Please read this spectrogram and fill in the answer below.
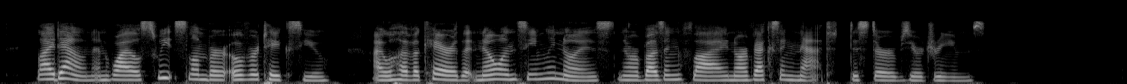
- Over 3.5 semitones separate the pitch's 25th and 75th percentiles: No, narrow, 2.4 semitones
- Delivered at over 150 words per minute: No, average, 140 wpm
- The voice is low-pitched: No, high, 205 Hz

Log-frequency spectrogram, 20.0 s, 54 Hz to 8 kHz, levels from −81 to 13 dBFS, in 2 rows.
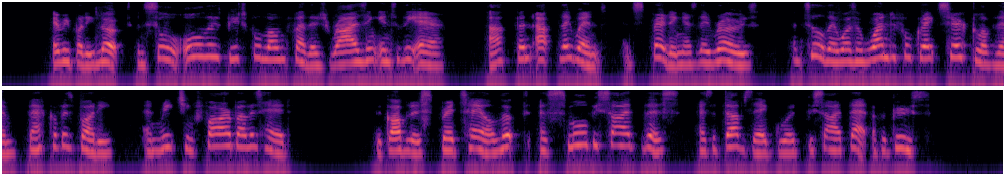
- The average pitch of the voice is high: Yes, high, 230 Hz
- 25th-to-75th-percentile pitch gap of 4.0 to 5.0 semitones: No, wide, 5.4 semitones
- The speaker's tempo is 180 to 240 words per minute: Yes, average, 185 wpm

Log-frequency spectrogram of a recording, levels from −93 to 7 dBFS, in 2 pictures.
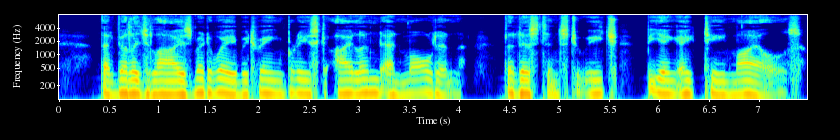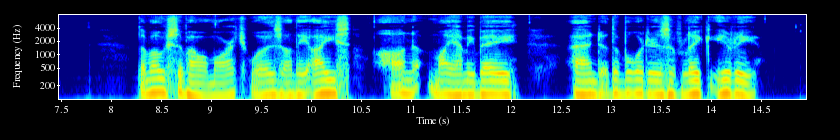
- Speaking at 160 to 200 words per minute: No, slow, 135 wpm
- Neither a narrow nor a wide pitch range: No, narrow, 1.6 semitones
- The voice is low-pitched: Yes, low, 130 Hz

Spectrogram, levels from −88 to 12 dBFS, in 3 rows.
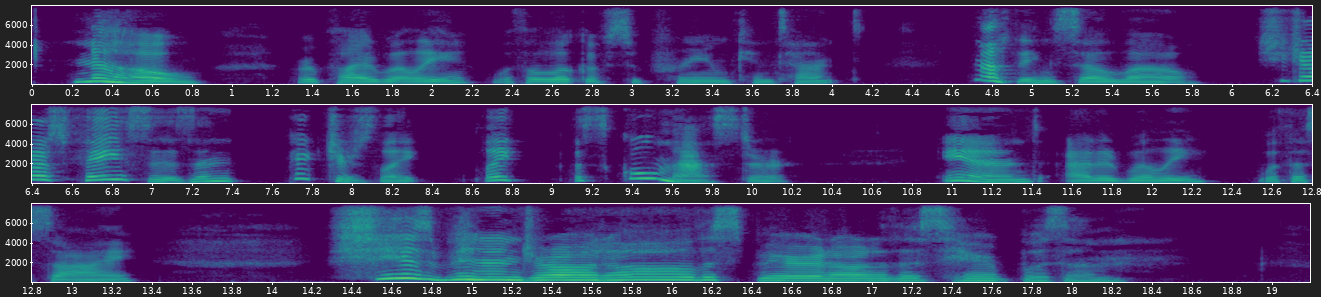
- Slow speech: Yes, slow, 120 wpm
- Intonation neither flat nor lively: No, wide, 8.3 semitones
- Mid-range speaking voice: Yes, medium, 180 Hz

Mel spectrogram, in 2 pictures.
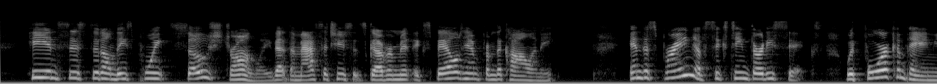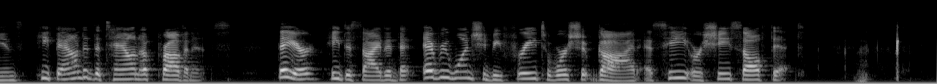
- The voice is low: No, high, 240 Hz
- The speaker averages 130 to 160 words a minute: Yes, average, 155 wpm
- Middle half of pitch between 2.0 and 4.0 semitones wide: No, average, 4.5 semitones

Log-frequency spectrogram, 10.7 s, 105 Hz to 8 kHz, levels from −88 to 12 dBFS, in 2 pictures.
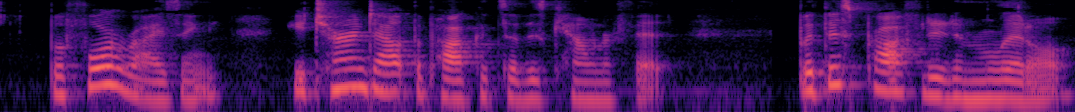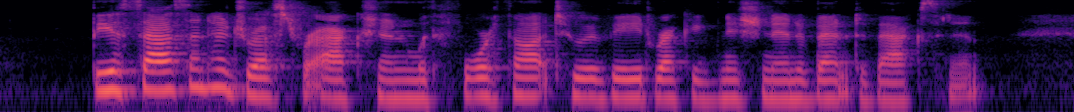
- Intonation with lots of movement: No, average, 4.9 semitones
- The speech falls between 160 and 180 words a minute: Yes, average, 170 wpm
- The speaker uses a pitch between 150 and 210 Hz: Yes, high, 190 Hz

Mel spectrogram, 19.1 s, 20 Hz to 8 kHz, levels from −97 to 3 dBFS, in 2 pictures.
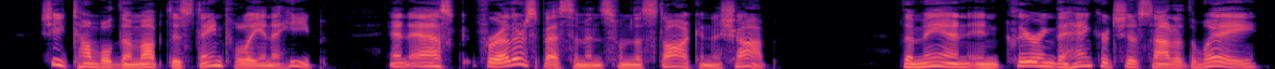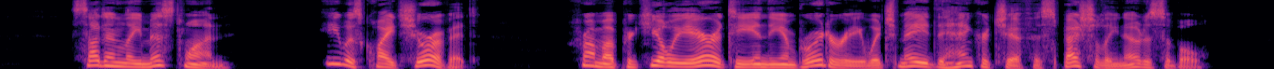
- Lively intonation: Yes, wide, 5.7 semitones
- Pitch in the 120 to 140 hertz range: Yes, low, 135 Hz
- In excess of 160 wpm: No, average, 155 wpm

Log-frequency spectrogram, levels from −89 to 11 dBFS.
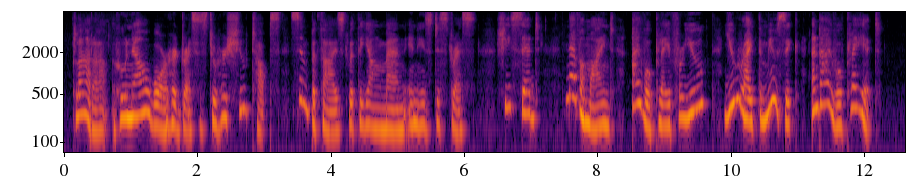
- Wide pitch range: Yes, wide, 8.2 semitones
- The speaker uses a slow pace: No, average, 170 wpm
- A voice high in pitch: Yes, high, 195 Hz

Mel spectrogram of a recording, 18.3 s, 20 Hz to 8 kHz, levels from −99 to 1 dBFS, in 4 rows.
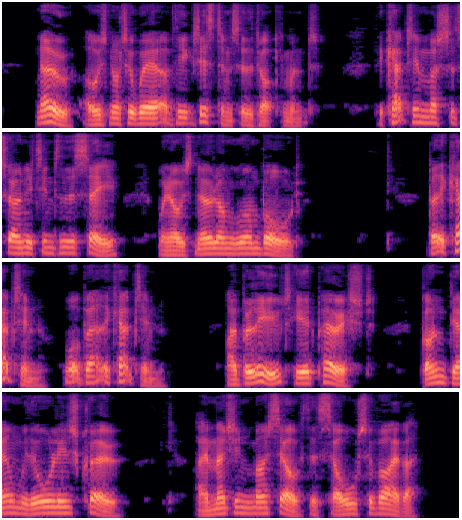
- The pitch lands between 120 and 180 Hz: Yes, low, 135 Hz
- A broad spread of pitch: No, average, 4.2 semitones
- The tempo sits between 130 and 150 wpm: No, average, 165 wpm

